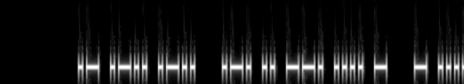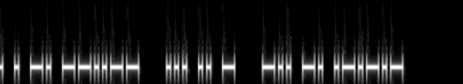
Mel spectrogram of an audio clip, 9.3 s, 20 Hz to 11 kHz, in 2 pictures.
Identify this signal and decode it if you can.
Morse code, heard as a keyed tone, about 32 wpm, 700 Hz. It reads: ALL RIGHT THEN, SIT DN.
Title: Sentences from Top 500 Words and Abbreviations 30wpm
